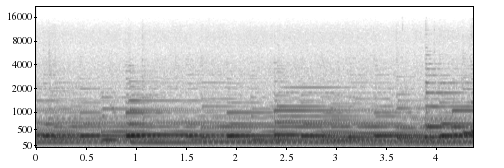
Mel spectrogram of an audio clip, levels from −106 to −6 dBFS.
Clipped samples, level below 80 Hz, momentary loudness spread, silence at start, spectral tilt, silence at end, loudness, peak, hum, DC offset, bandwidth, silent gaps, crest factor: under 0.1%; -72 dBFS; 6 LU; 0 s; -10.5 dB/octave; 0 s; -32 LUFS; -18 dBFS; none; under 0.1%; 3.8 kHz; none; 14 dB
